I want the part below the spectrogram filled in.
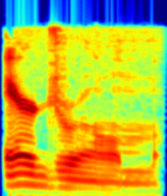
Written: airdrome

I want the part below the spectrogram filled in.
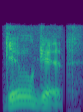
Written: Gilgit

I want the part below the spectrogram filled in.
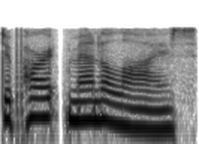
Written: departmentalize

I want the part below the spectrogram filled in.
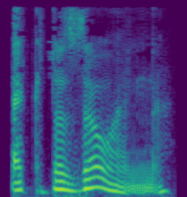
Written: ectozoan

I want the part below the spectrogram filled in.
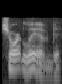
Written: short-lived

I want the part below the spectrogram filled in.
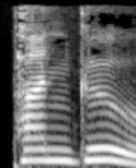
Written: Pangu

